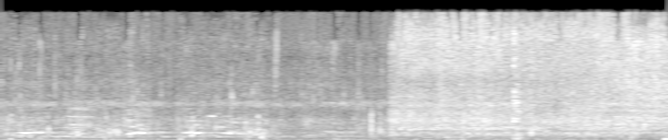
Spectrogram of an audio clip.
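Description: Onions frying in oil in a pan, a steady close hiss of sizzling that grows brighter and louder partway through, with occasional stirring scrapes and a voice talking over it.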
